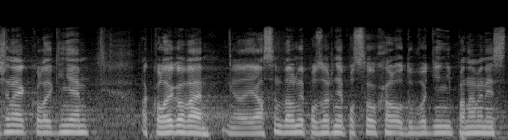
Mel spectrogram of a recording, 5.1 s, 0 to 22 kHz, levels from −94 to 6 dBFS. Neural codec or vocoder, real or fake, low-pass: none; real; 10.8 kHz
